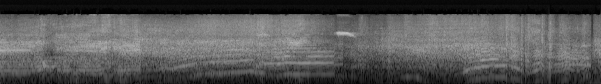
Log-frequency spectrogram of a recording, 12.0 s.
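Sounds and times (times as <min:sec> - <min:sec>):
rally car engine revving: 0:08.5 - 0:12.0.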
